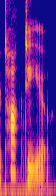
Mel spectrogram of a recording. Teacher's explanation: Reinforcing that reduction of to to t and the smooth connection.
